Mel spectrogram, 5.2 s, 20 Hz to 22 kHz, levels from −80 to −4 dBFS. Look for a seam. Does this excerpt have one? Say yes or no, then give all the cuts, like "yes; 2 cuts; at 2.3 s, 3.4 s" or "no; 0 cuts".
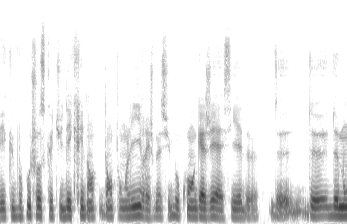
yes; 1 cut; at 4.0 s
